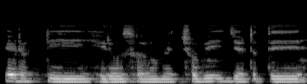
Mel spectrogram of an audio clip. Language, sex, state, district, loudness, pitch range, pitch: Bengali, male, West Bengal, Jalpaiguri, -21 LUFS, 125-135 Hz, 125 Hz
